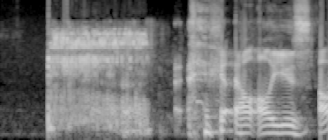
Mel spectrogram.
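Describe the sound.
A loud, raspy fart noise blasts for about a second, buzzy, followed by a short pause and then a voice speaking briefly.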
